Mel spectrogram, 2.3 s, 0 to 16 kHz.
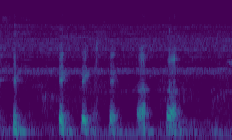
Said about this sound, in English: That's a jaguar we're hearing. The growl in the background is the jaguar. That's right. So I don't know how close you have to get to a jaguar to get that. 10 meters in this case.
